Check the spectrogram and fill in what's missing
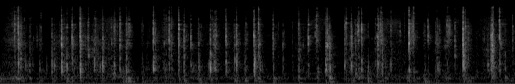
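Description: Fast two-handed typing with long nails on a black mechanical computer keyboard with plastic keycaps. It makes a rapid, uneven stream of bright, sharp plastic clicks and clacks. Each keystroke dies away almost at once, with very little low end.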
